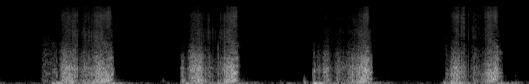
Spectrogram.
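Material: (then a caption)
Foam. Long fingernails scratch fast across a black foam microphone windscreen held in one hand, making four separate bursts of rough, crackling scraping. Each burst is heavy in low rumble with a bright hiss on top, and there are brief pauses between them.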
